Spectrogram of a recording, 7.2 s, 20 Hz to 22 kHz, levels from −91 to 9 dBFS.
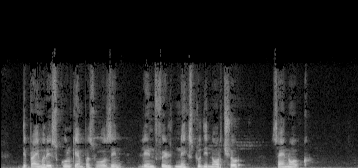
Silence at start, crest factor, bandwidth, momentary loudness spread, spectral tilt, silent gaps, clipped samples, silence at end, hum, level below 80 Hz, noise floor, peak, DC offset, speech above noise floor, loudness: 0.35 s; 16 dB; 14 kHz; 10 LU; -6 dB/octave; none; under 0.1%; 0.65 s; none; -40 dBFS; -47 dBFS; -2 dBFS; under 0.1%; 29 dB; -19 LUFS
